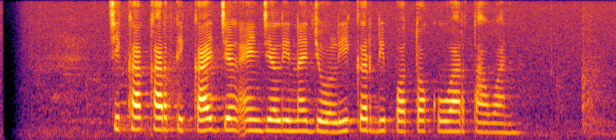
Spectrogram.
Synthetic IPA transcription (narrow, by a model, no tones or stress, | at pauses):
t͡ʃikakart̪ikad͡ʒɨŋɛɲd͡ʒɛlinad͡ʒolikɨrdipɔt̪ɔkuwart̪awan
